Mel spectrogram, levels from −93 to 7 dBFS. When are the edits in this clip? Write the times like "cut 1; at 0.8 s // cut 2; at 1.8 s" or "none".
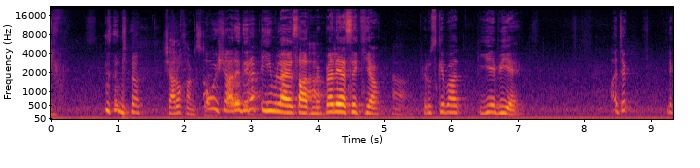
none

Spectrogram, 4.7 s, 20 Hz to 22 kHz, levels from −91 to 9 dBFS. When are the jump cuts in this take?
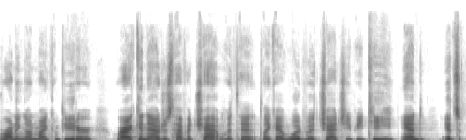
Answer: none

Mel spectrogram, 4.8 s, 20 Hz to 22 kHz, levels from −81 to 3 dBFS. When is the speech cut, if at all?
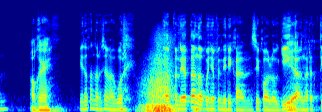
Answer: cut 1; at 2.3 s

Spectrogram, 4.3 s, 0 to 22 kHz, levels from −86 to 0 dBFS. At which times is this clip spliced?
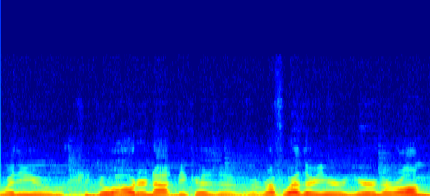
none

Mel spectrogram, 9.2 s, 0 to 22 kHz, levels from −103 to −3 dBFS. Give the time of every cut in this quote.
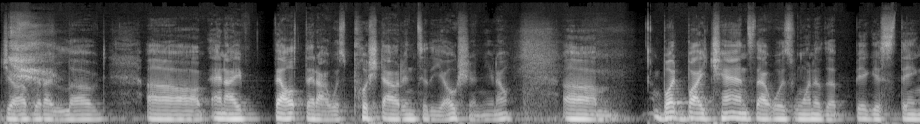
none

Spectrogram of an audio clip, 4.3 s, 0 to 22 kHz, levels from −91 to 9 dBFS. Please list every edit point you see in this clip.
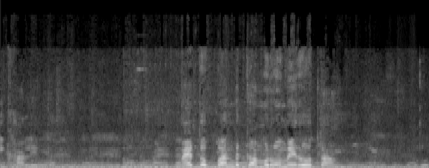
cut 1; at 1.2 s

